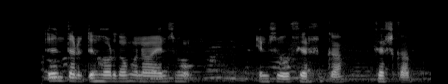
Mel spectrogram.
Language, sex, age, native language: Icelandic, male, 12, Icelandic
